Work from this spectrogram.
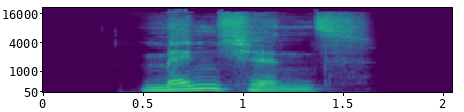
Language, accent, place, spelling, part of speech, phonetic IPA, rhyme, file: German, Germany, Berlin, Männchens, noun, [ˈmɛnçəns], -ɛnçəns, De-Männchens.ogg
- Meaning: genitive singular of Männchen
